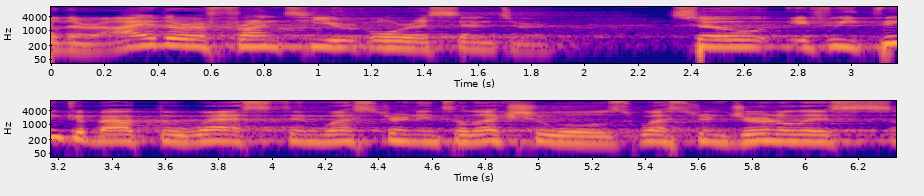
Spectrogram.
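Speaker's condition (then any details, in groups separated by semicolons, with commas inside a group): No condition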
